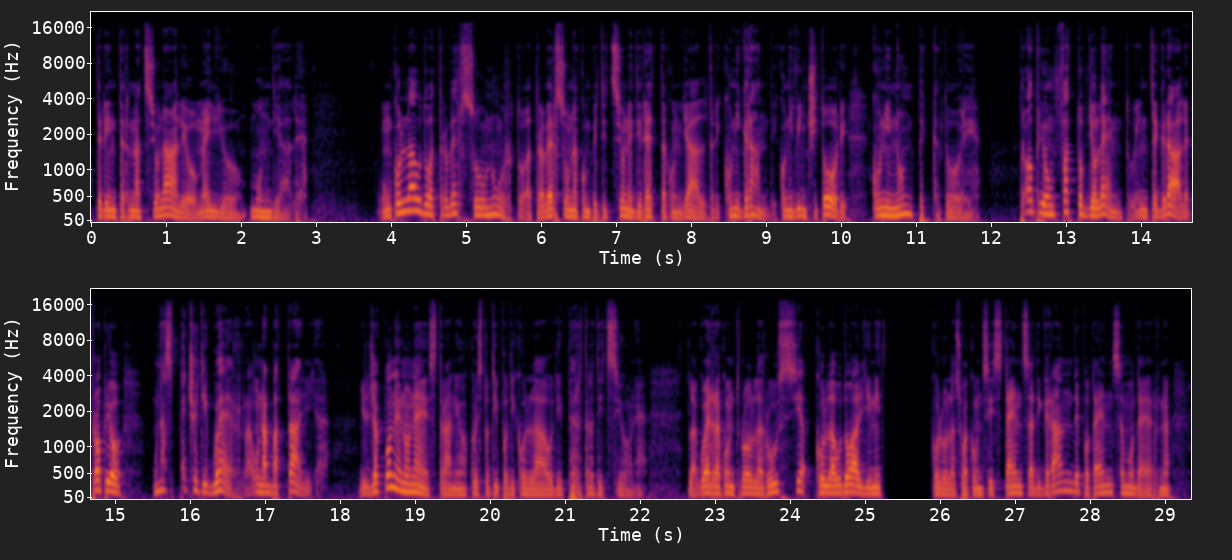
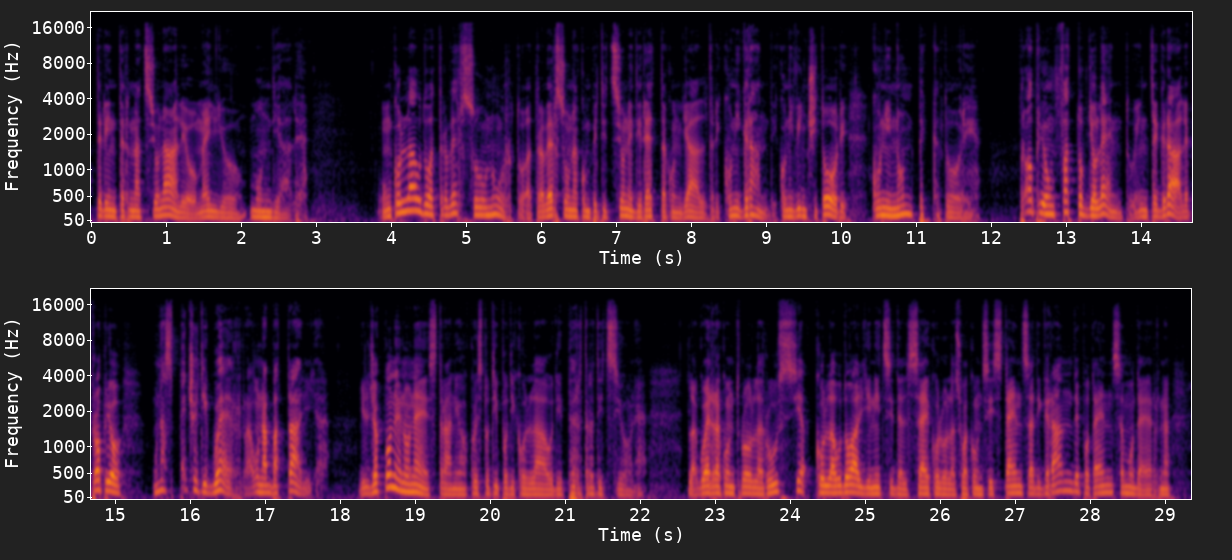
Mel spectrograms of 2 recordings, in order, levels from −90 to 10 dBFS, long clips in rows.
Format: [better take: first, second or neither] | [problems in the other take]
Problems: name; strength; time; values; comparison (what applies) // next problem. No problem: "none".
second | audio cutting out; at 25 s for 0.5 s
